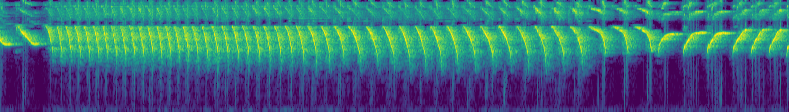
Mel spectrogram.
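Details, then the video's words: Canary in a rich, long rolling song: a sustained run of rapid, high, descending notes that slow into separate swooping whistles near the end. "Burung kenari gacor ngerol panjang"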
